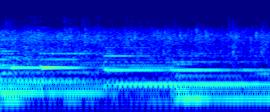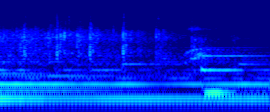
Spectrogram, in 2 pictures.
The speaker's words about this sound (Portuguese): Pode aplaudir Jesus. É. Aleluia.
